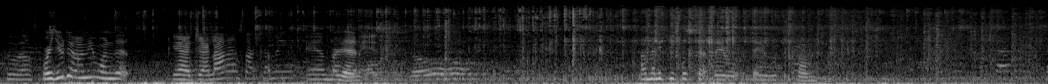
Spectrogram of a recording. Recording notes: recorded in Utrecht while sketching beside the Domkerk, speaking with urban sketchers and random passersby who stopped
